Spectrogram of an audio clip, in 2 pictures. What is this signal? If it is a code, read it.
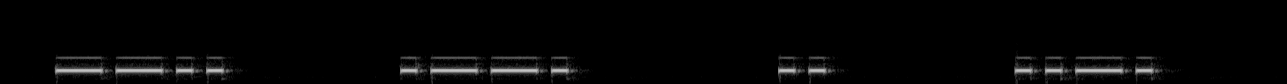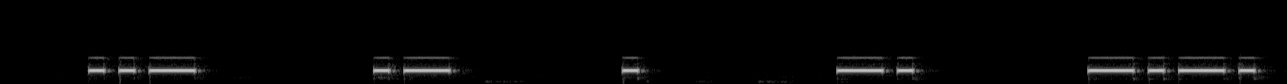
Morse code, heard as a keyed tone, about 8 wpm, 660 Hz. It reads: Z P I F U A E N C
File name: jh8cbh / 2025cw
